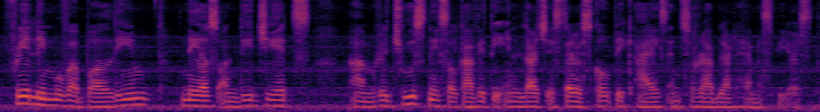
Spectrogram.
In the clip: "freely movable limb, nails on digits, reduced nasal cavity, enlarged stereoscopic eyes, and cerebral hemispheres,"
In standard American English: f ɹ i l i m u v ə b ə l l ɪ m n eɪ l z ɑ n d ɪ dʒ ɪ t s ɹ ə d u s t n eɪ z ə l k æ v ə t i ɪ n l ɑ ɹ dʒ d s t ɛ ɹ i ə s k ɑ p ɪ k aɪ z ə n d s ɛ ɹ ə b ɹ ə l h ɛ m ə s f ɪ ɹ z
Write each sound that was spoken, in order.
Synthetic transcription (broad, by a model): f ɹ i l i m u v ə b ə l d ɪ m n eɪ l s ɑ n d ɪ dʒ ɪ t s ɹ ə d u s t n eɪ s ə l k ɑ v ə t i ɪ n l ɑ ɹ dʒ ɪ s t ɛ ɹ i s k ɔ p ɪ k aɪ s ə n d s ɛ ɹ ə b l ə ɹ h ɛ m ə s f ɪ ɹ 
